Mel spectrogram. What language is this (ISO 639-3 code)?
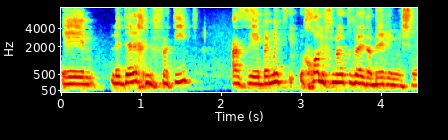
heb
